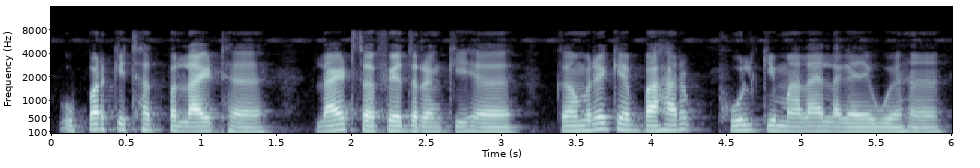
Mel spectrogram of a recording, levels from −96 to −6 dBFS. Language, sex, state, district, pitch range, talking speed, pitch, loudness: Hindi, male, Jharkhand, Garhwa, 120-150 Hz, 200 wpm, 130 Hz, -22 LUFS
